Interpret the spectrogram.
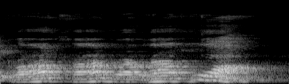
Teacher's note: কন্ঠ থেকে উচ্চারিত হচ্ছে বলে তার নাম হচ্ছে কন্ঠ ধনি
